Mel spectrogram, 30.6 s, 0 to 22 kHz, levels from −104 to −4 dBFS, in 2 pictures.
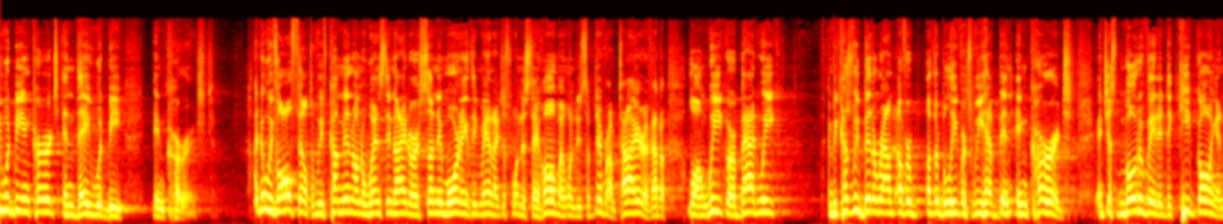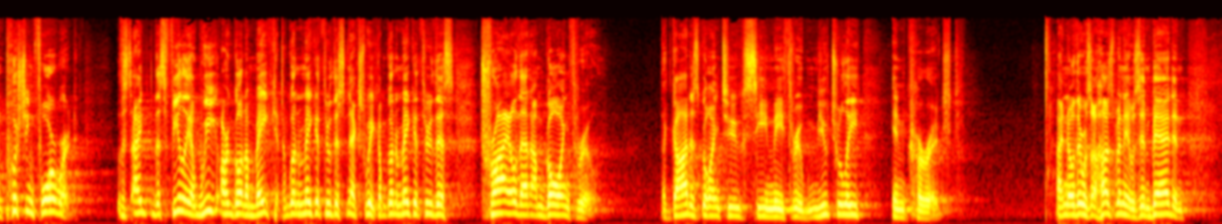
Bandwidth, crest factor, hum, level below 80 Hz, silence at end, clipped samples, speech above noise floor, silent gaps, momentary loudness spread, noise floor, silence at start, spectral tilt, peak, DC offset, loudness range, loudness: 16 kHz; 16 dB; none; -68 dBFS; 0.2 s; under 0.1%; 48 dB; none; 9 LU; -66 dBFS; 0 s; -4 dB/octave; -4 dBFS; under 0.1%; 3 LU; -18 LUFS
